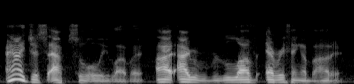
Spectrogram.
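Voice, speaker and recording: A man's voice: low-pitched, quick pace, dry recording. Spanish-accented man, dull dry recording. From New York City. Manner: rambling, warm storytelling with frequent laughs and restarts. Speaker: podcast host. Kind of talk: casual chat.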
